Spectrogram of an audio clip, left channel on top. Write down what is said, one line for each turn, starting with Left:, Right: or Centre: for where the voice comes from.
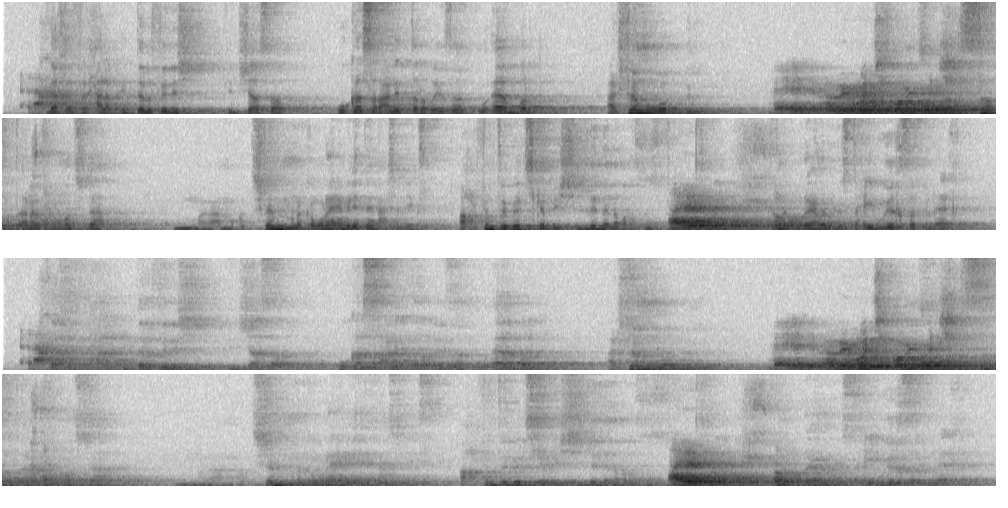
Right: يا لهوي
Left: دخل في الحلبه اداله فينش كينشاسا وكسر عليه الترابيزه وقام برضه مش
Right: يا
Left: فاهم
Right: لهوي.
Left: هو ابن ال...
Right: ده ايه ده ما بيموتش
Left: آه، في
Right: ما
Left: الماتش
Right: بيموتش
Left: ما بالظبط انا
Right: <laughs>
Left: في الماتش ده ما, ما كنتش فاهم ناكامورا هيعمل ايه تاني عشان يكسب عارفين تريبل اتش كان بيشلنا انا مخصوص في
Right: ايوه
Left: الماتش ده يخلي
Right: بالظبط.
Left: ناكامورا يعمل المستحيل ويخسر في الاخر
